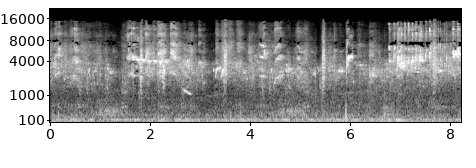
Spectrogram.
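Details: Many budgerigars warble and chirp together in a steady, high, twittering chatter with occasional sharper squeaks, over a faint low hum; the chatter is meant to stimulate budgerigars to mate.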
